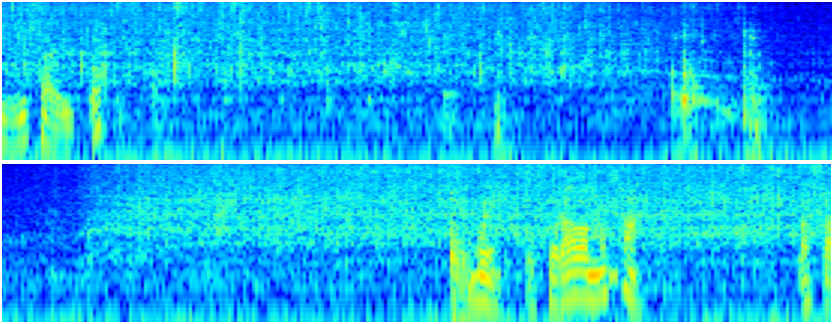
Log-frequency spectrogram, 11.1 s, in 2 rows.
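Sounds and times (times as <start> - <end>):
chiles sizzling in oil: 0.0 - 11.0.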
